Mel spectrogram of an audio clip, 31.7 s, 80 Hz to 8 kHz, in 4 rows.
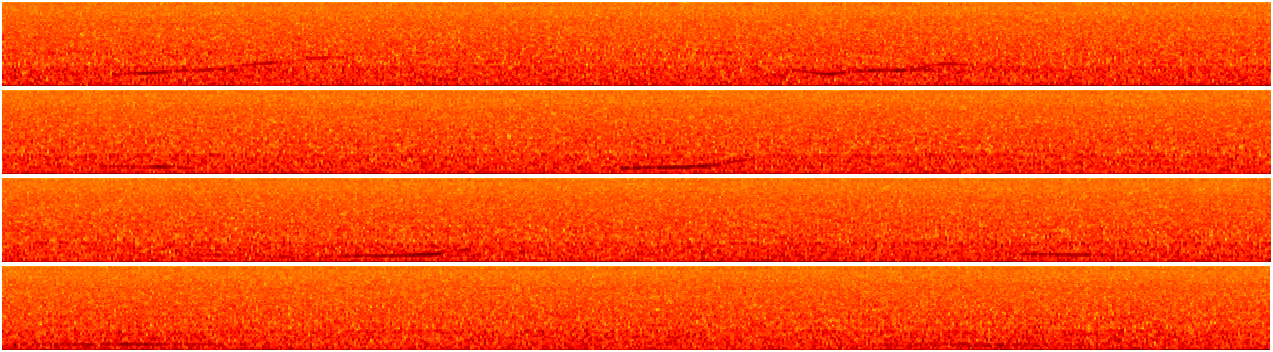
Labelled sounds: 1.5	1.8	humpback whale, 0.80 to 0.96 kHz
5.8	6.0	humpback whale, 0.80 to 0.90 kHz

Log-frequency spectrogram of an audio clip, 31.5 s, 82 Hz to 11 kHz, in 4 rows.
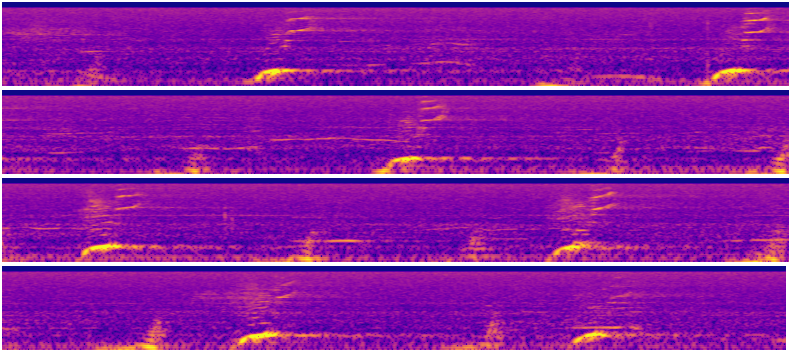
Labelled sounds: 0.0	0.3	humpback whale, 1.5 to 1.9 kHz
2.8	3.2	humpback whale, 1.7 to 4.7 kHz
4.3	4.7	humpback whale, 0.86 to 1.1 kHz
7.4	7.8	humpback whale, 1.8 to 5.8 kHz
8.3	8.6	humpback whale, 0.83 to 0.90 kHz
9.7	10.0	humpback whale, 1.4 to 1.5 kHz
12.0	12.4	humpback whale, 1.7 to 5.9 kHz
16.9	17.2	humpback whale, 1.7 to 4.2 kHz
21.6	21.9	humpback whale, 1.7 to 4.8 kHz
29.7	30.0	humpback whale, 1.6 to 2.4 kHz

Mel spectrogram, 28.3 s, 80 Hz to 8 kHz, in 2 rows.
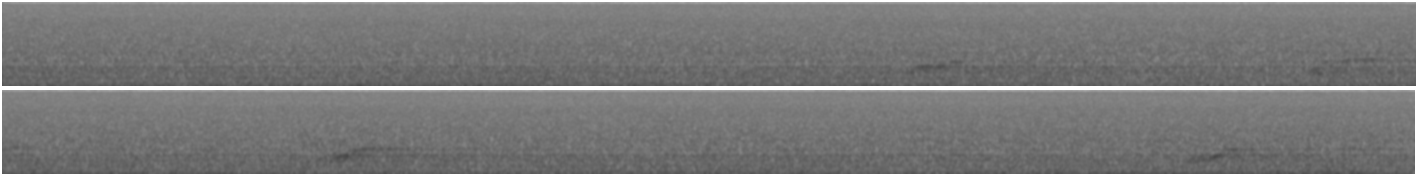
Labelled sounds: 13.4	13.8	humpback whale, 0.90 to 1.2 kHz
17.6	17.9	humpback whale, 0.80 to 1.0 kHz

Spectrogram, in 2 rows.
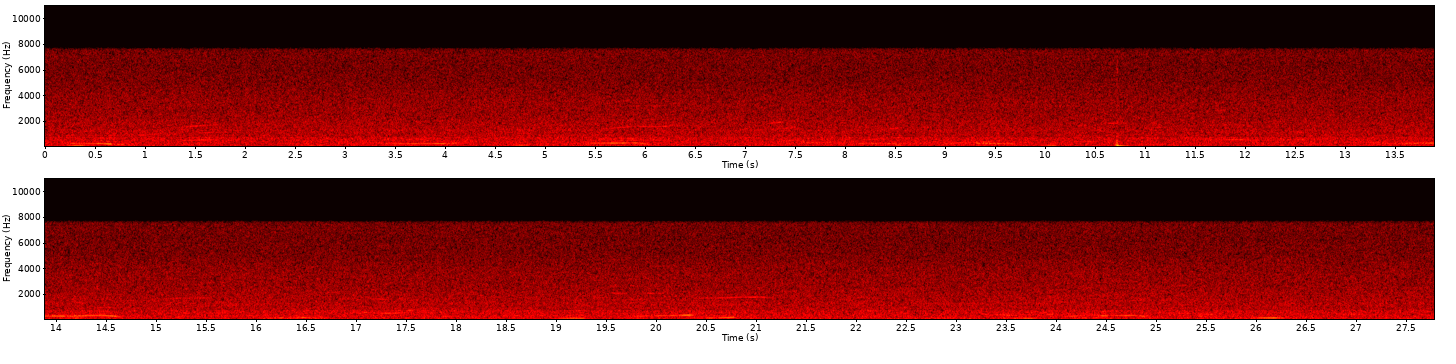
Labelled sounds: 20.4	21.1	humpback whale, 1.7 to 1.9 kHz

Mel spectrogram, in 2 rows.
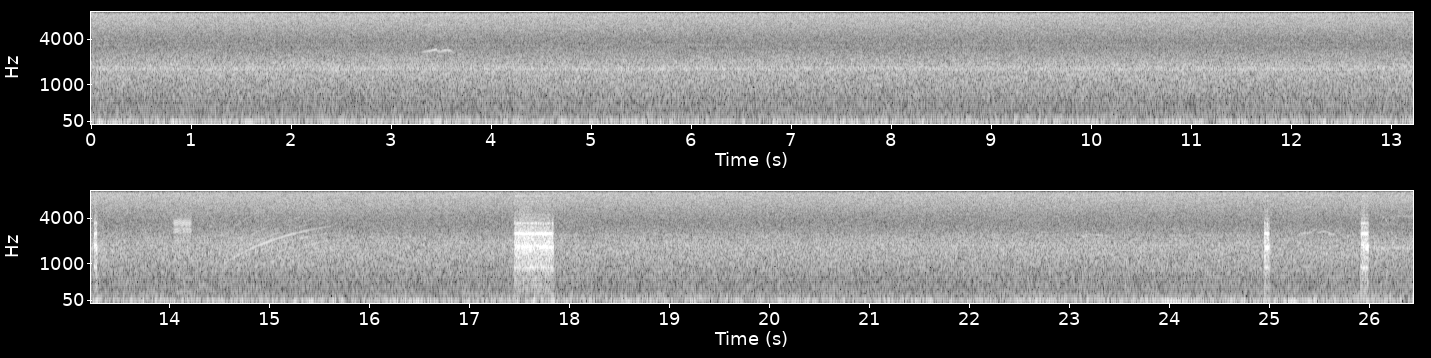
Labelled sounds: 2.7	4.9	killer whale, offshore, 1.7 to 3.3 kHz

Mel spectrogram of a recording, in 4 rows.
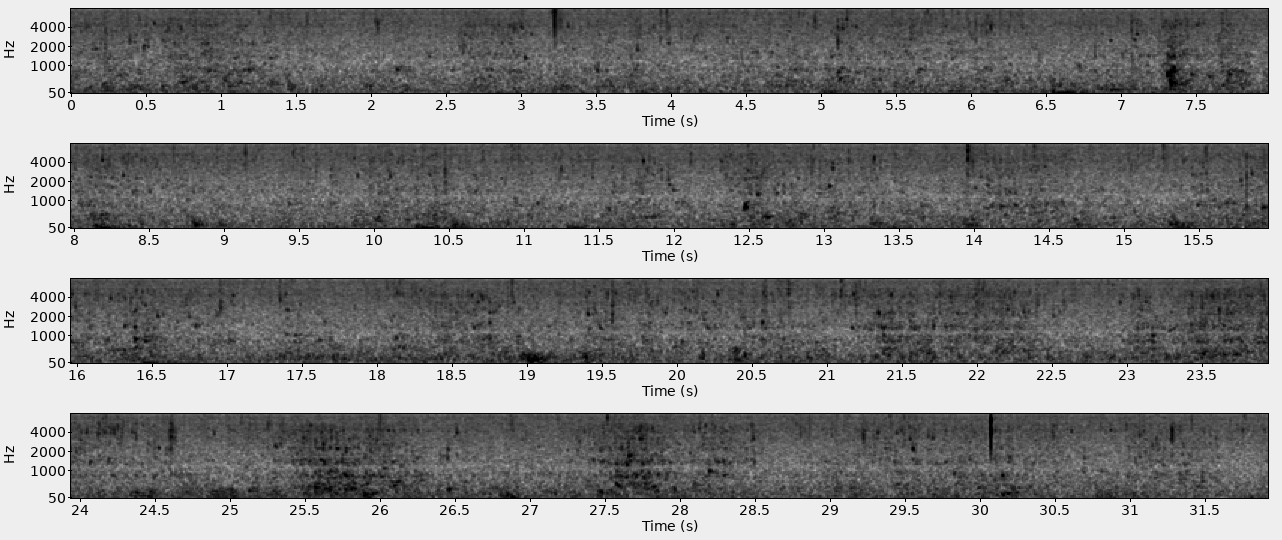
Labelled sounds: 27.4	27.8	water noise, 1.2 to 1.6 kHz

